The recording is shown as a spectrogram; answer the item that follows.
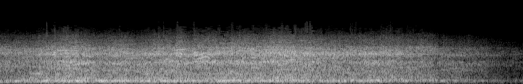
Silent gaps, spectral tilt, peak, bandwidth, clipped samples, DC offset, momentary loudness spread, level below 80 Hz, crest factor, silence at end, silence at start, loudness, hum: none; -8 dB/octave; -4 dBFS; 6.8 kHz; under 0.1%; under 0.1%; 12 LU; -46 dBFS; 14 dB; 0.2 s; 0 s; -18 LUFS; none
